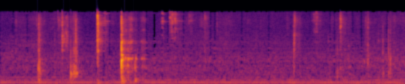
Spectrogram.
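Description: Several small clicks and clinks of metal tools being handled on a jeweller's bench, the loudest about two seconds in, then a few faint ticks.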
